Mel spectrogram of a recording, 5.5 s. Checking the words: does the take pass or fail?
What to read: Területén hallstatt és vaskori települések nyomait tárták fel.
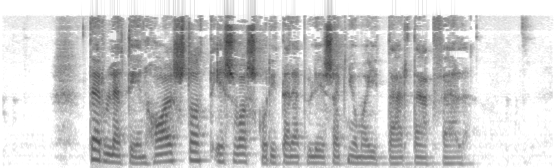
pass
